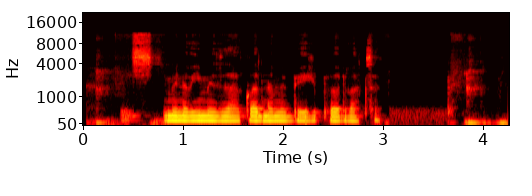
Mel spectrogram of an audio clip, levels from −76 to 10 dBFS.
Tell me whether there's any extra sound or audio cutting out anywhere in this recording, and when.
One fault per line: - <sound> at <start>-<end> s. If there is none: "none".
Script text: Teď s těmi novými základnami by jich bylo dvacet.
none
